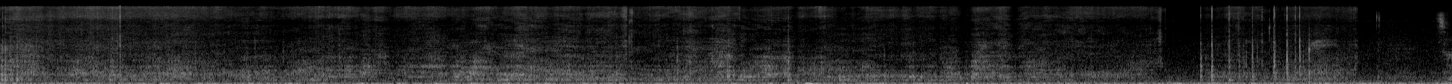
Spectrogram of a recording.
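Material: Cardboard.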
